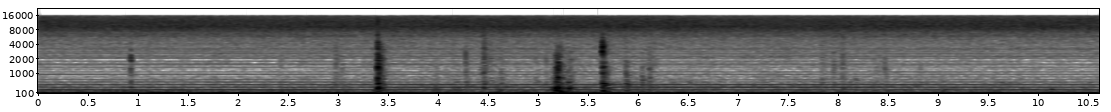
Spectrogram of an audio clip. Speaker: you can hear the buzzing that buzzing sound it's actually coming from the corona on the ceramic plate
